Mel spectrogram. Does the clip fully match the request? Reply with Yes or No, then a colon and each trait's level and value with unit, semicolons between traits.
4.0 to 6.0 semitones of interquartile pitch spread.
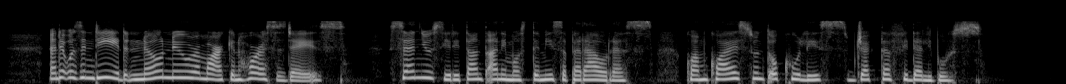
Yes: average, 4.3 semitones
